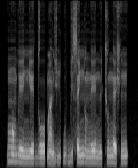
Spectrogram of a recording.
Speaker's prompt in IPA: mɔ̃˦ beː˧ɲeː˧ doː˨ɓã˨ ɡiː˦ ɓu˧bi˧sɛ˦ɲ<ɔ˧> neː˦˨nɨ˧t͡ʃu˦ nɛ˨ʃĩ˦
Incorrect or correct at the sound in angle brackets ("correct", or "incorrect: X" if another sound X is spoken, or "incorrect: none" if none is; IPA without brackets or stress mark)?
incorrect: ɔ˨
